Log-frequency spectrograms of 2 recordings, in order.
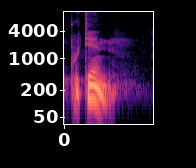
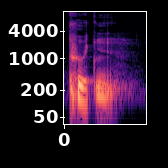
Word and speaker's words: poutine: And I was thinking like, well, a lot of people in Quebec will say poutine, which I was trying to write in my best words, how you would say that phonetically.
